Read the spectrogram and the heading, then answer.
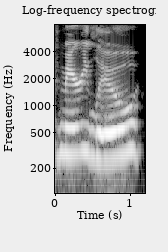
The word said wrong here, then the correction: Mari Lou: Well, no, I guess her name's Mari Lou is how you say it, but even the brother that's dating her mispronounces it and calls her Mary Lou.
